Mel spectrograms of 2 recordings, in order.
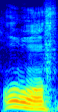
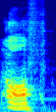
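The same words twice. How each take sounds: First: The word is said in a posh accent. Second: The word is said in a plain accent. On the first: The speaker calls it right. "like the Queen says off" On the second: The speaker calls it wrong. "not off"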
